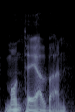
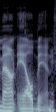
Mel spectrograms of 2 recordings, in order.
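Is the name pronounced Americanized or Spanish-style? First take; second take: Spanish-style; Americanized. First: The first word sounds like Spanish 'monte'. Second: The first word sounds like English 'mount'. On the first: The name is said as intended. The speaker calls it right. "if I was saying it, like trying to do it correctly" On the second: A local mispronounces the name. The speaker calls it wrong. "some really Rochester person calling it Mount Albán"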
